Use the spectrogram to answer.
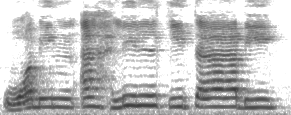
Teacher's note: نون ساکن کے بعد حمزہ ہے، اس جگہ پہ اظہار ہوگا، یعنی نون کی آواز کو بالکل ظاہر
